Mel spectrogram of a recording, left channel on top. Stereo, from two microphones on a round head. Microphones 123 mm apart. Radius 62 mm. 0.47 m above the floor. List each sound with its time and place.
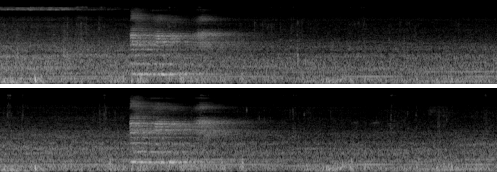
1.3 s a giggle: 65° right (ahead or behind), 1.9 m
